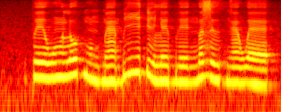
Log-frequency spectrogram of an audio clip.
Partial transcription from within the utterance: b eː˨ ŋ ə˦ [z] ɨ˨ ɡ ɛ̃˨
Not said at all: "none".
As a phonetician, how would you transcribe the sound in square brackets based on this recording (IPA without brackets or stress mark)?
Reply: z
